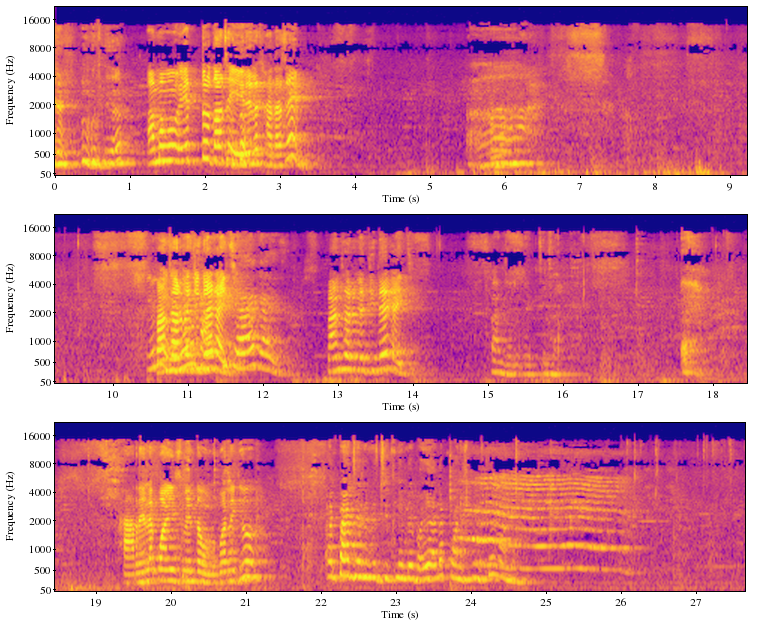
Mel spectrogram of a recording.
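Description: A second young woman talks cheerfully close by.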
